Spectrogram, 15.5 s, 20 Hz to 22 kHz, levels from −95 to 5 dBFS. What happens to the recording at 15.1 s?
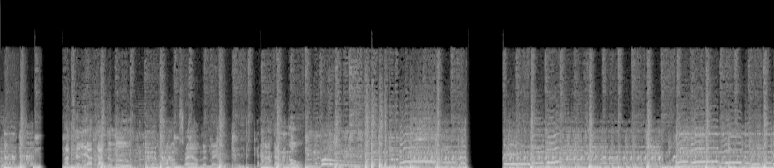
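Nothing goes wrong at 15.1 s; the audio plays through that moment intact, with no dropout, click or distortion.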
